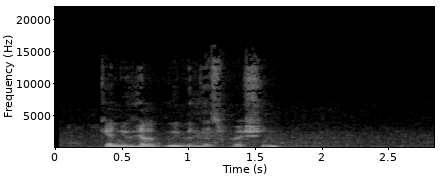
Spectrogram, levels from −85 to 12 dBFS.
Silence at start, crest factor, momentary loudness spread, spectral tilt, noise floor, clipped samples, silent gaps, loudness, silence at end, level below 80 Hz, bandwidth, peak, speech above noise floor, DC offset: 0.35 s; 20 dB; 11 LU; -6 dB/octave; -57 dBFS; under 0.1%; none; -28 LUFS; 1.15 s; -60 dBFS; 14.5 kHz; -10 dBFS; 30 dB; under 0.1%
